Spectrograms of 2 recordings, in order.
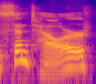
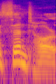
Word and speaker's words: centaur: corner the pretty young Cent Tower wow why can't I pronounce the word Centaur the pretty young Centaur looks at you and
